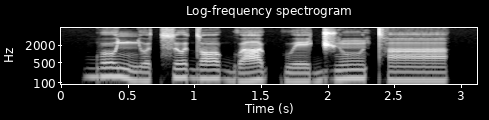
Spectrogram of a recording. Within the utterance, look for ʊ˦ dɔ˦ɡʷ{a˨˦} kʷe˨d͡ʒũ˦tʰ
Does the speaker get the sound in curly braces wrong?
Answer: no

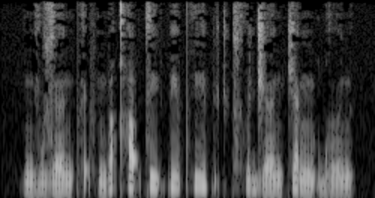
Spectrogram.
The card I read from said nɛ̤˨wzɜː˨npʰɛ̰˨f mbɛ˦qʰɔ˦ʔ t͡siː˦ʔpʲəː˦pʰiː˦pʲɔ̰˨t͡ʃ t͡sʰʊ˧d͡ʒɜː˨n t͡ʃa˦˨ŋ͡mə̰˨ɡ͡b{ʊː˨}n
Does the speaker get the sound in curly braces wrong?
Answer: no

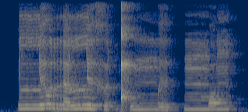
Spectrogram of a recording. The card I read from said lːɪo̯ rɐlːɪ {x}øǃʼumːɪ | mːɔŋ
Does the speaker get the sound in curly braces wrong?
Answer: no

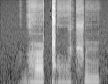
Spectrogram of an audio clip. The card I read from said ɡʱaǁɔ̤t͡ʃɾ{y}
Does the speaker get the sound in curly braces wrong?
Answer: no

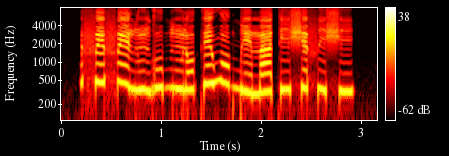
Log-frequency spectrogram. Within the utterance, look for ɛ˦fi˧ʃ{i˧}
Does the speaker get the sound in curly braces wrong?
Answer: no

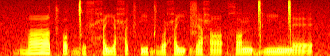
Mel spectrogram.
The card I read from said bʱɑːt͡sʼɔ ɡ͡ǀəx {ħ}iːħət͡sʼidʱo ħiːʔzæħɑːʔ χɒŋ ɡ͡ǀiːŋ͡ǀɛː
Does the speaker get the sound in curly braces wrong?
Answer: no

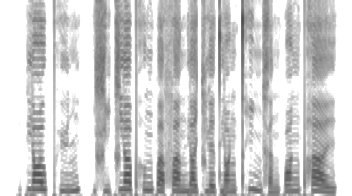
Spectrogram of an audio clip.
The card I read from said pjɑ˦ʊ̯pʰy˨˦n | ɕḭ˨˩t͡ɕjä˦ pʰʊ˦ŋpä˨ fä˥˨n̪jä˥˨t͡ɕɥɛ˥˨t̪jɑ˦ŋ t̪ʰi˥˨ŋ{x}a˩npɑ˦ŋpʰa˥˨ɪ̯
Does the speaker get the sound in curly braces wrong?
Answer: no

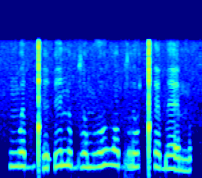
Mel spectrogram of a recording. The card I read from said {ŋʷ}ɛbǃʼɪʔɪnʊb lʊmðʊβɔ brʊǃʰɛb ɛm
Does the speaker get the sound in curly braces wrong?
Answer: no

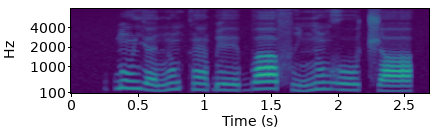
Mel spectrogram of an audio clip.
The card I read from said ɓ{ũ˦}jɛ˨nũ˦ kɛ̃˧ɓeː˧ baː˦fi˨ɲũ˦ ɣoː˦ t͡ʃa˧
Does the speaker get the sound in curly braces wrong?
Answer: no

